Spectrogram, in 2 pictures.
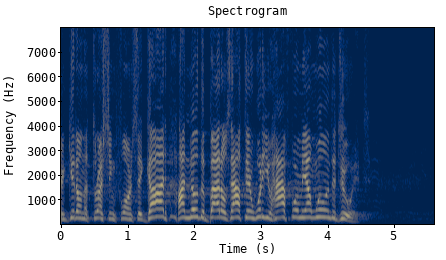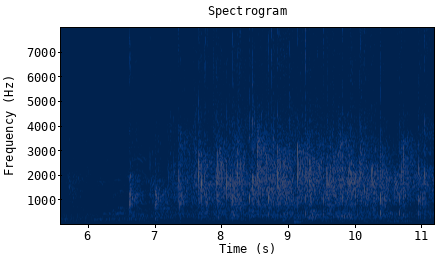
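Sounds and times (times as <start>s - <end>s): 
speech: 0.0s - 4.7s
audience clapping: 6.6s - 11.1s.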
